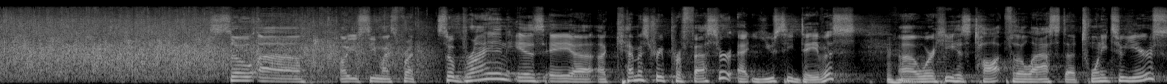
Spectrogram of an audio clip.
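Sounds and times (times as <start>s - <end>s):
audience clapping to welcome a guest speaker at a faith-and-science talk: 0.0s - 4.6s
speech: 2.3s - 11.6s.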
